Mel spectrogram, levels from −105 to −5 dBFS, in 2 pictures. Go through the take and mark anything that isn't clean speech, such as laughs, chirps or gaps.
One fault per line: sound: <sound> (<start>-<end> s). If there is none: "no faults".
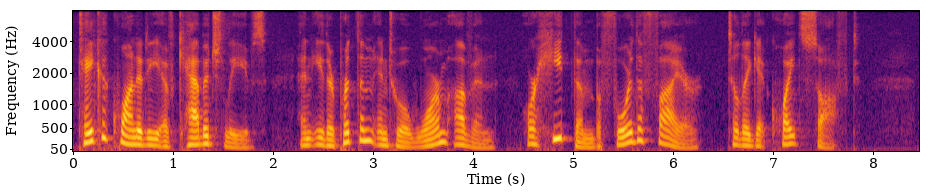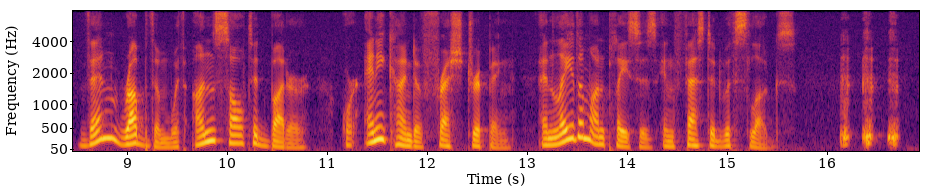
sound: throat clearing (16.1-16.7 s)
